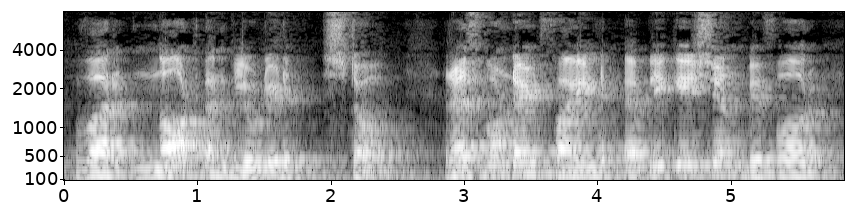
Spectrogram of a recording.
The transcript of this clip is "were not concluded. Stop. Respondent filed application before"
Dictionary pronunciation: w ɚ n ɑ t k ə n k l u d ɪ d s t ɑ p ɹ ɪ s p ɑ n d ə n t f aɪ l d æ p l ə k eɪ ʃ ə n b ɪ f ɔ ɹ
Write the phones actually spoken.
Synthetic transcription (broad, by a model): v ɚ n ɑ t k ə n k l u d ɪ d s t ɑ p ɹ ɪ s p ɑ n d ə n t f aɪ n d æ p l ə k eɪ ʃ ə n b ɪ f ɔ ɹ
